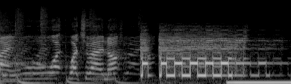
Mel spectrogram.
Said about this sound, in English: Yeah, is it like a ringtone or like a text alert tone? Or it's something from like old phone technology. Well, that's the vibe it gives off.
